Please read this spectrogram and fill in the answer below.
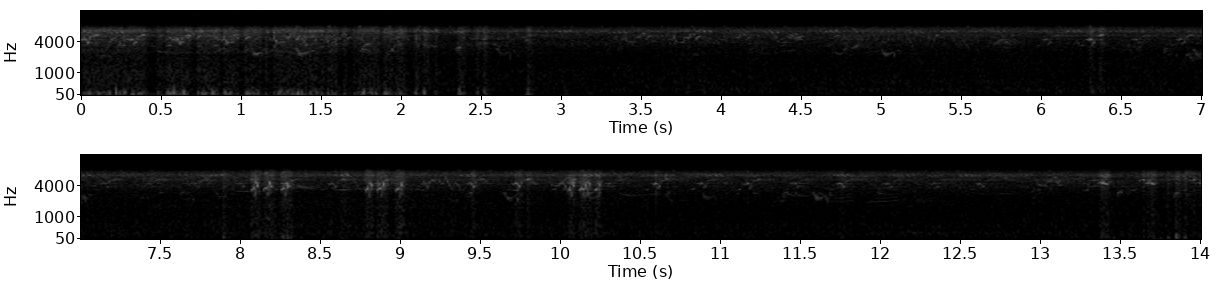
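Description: Faint outdoor ambience: short runs of quick high-pitched chirps throughout, with a low rumble on the microphone in the first couple of seconds.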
